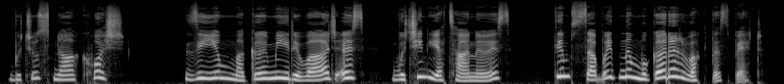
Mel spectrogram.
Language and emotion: Kashmiri, sad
